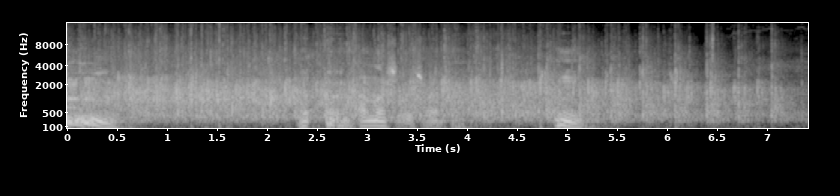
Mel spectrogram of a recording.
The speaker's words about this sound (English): Can we just give not only the children but our kids, volunteers, the adults, that I'll just give them a round of applause. We're so thankful.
